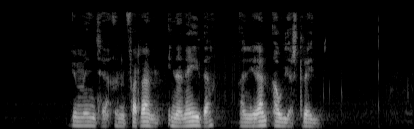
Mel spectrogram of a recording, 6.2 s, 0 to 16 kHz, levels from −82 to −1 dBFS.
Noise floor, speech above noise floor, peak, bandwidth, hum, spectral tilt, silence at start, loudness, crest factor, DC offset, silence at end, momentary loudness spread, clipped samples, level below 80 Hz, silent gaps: -77 dBFS; 49 dB; -10 dBFS; 11.5 kHz; none; -6.5 dB/octave; 1.1 s; -29 LUFS; 20 dB; under 0.1%; 1.45 s; 12 LU; under 0.1%; -68 dBFS; none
